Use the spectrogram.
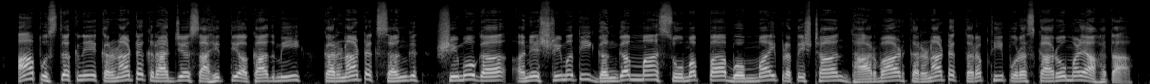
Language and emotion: Gujarati, neutral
